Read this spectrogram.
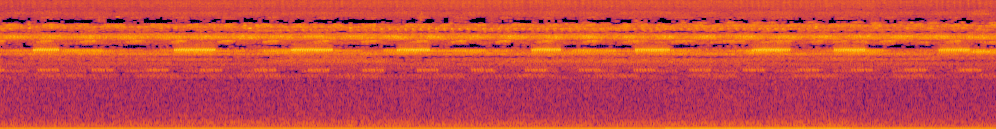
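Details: Several crickets chirp together in a park as evening falls, making a constant high buzzing drone. Short pulsed chirps beneath it repeat about once a second throughout, and nothing else breaks the insect chorus.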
